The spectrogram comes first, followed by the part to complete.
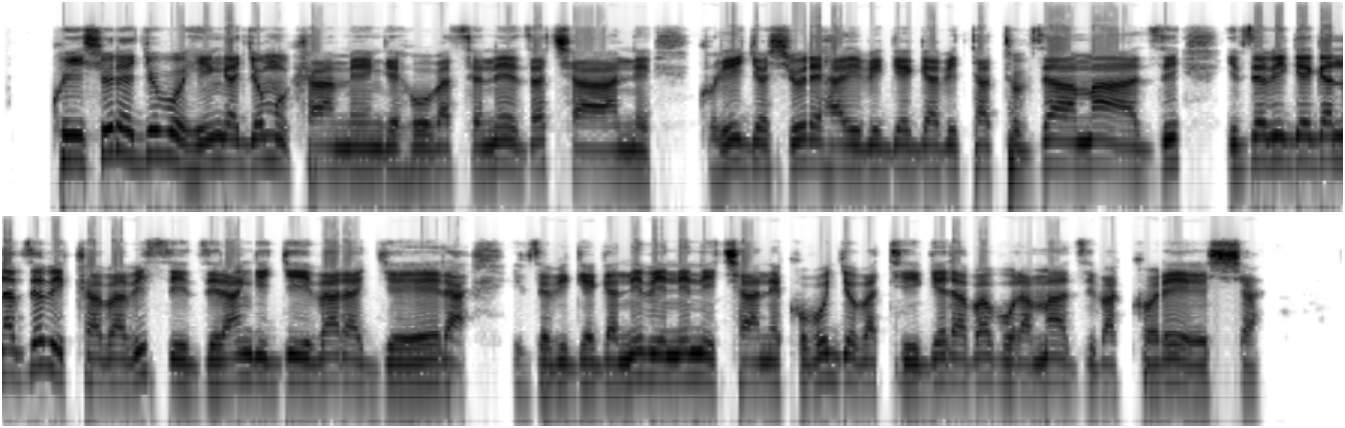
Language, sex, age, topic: Rundi, male, 25-35, education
